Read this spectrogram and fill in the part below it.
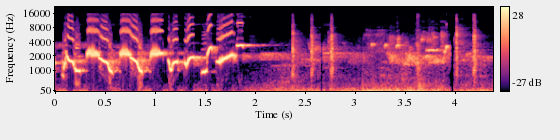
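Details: Murai singing at full power with sharp, piercing shot notes, used as a training recording for contest birds; a quick run of loud, sweeping whistles for about two seconds, then fainter scattered chirps and clicks.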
